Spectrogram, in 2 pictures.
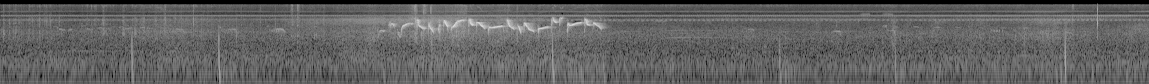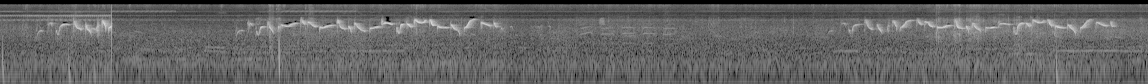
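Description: A songbird singing in four phrases of rapid, jumbled chirping notes a few seconds apart, the second phrase short, over a quiet background.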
